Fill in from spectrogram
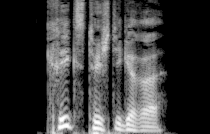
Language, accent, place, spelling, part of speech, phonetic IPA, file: German, Germany, Berlin, kriegstüchtigere, adjective, [ˈkʁiːksˌtʏçtɪɡəʁə], De-kriegstüchtigere.ogg
- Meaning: inflection of kriegstüchtig: 1. strong/mixed nominative/accusative feminine singular comparative degree 2. strong nominative/accusative plural comparative degree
